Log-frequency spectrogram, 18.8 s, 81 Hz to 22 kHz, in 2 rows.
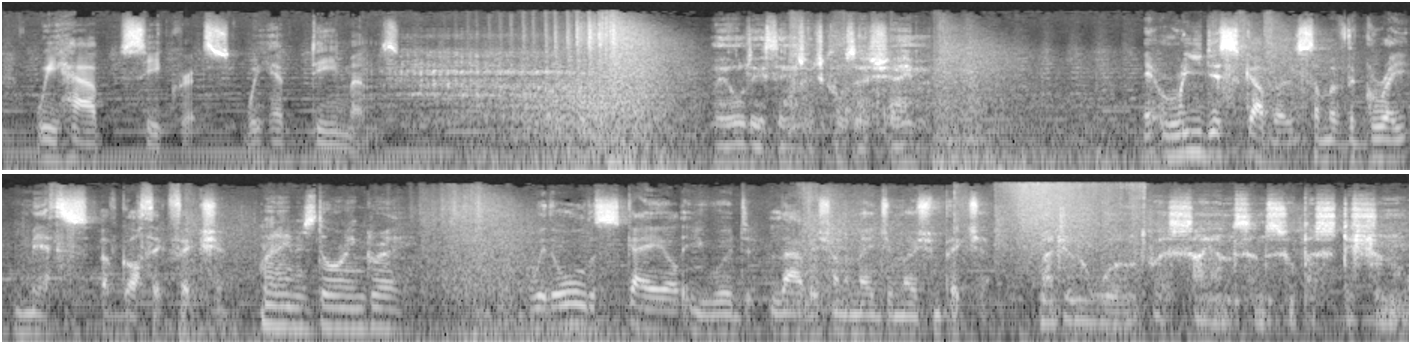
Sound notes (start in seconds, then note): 2.4 growl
